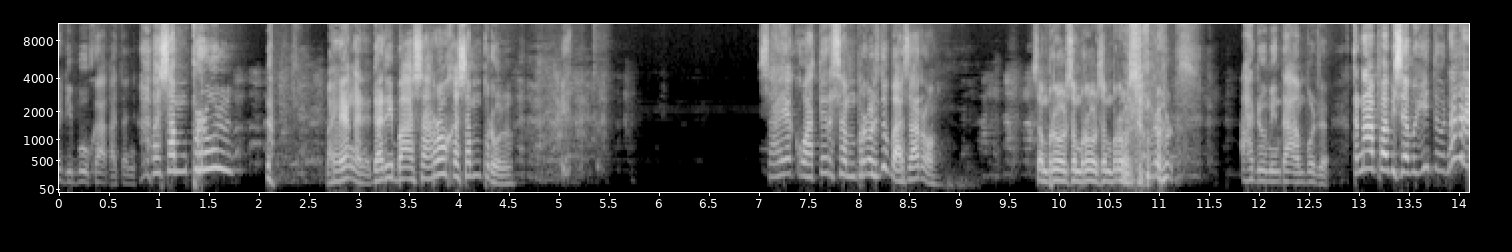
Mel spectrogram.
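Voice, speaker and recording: A man preaching a humorous sermon, animated and jokey, acting out voices and breaking into laughs. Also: high voice. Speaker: pastor.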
